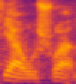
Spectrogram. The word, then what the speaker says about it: YAHOSHUAH: It's good then if you pronounce YAHOSHUAH, not Jesus, but YAHOSHUAH.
